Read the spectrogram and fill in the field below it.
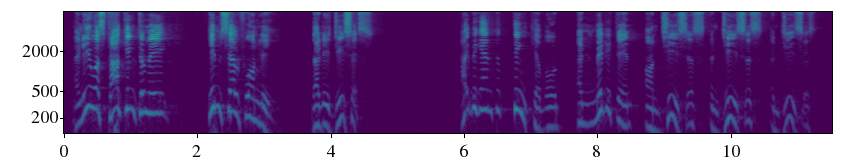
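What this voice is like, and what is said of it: Strong non-native English accent. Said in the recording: “my my accent is very strong and I have limited language”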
